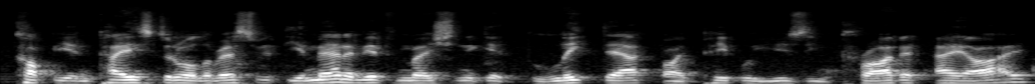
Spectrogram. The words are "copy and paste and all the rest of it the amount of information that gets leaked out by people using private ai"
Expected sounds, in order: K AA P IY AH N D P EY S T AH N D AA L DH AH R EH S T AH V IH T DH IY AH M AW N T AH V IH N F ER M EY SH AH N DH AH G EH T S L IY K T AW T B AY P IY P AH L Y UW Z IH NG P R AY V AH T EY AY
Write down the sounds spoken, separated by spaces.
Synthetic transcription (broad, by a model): K AA P IY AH N P EY S T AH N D AA L DH AH R EH S T AH V IH T DH IY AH M AW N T AH V IH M F ER M EY SH N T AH G EH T L IY K T AW T B AY P IY P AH L Y UW Z IH NG P R AY V AH T EY AY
